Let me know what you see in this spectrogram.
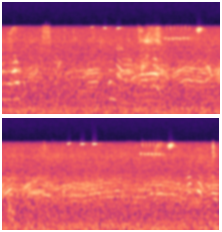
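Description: Faint bird calls, several overlapping, their pitch sliding up and down, with a few brief high chirps.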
